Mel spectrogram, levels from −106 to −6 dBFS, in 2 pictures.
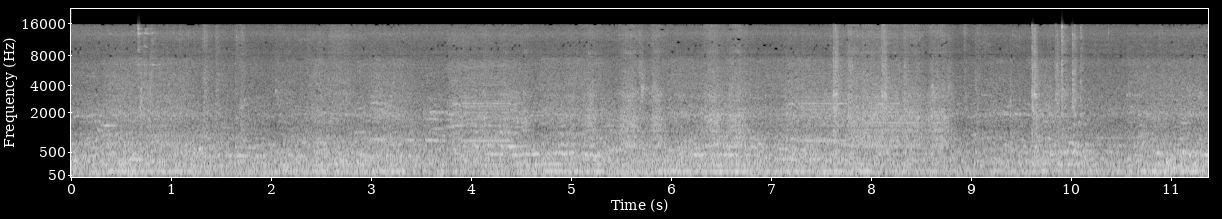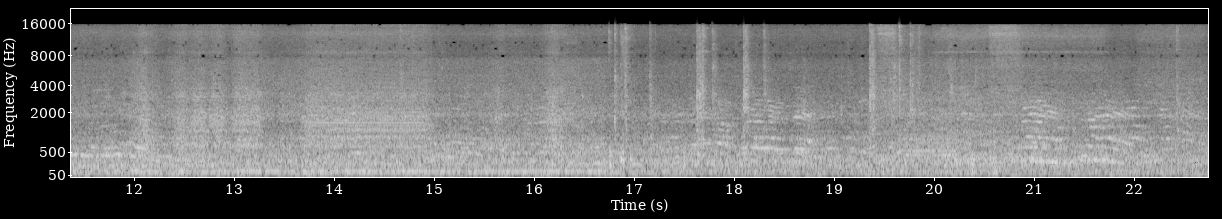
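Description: From start to finish, a block size mismatch (truncated) puts a steady 43.1 Hz buzz on the sound. The tail of each block is discarded, which fits 1024-sample blocks. Unlike padding, no silent gaps appear, and pacing and pitch stay normal.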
